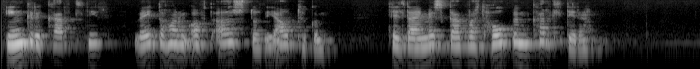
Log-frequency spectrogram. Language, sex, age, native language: Icelandic, female, 30-39, Icelandic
